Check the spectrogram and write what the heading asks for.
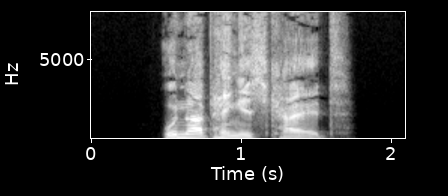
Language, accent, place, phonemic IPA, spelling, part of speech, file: German, Germany, Berlin, /ˈʊnʔaphɛŋɪçkaɪ̯t/, Unabhängigkeit, noun, De-Unabhängigkeit.ogg
- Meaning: independence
